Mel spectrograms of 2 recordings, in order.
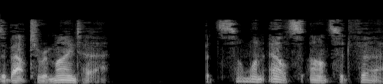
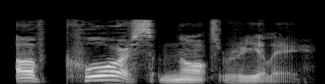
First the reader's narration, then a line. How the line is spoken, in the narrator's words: said the voice, with a drawl of exaggerated patience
